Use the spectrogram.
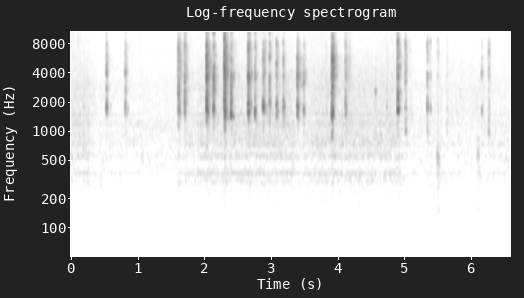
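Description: Quick, irregular clicks of fingers typing on a computer keyboard while entering WordArt text in PowerPoint, with short bursts and brief pauses, close and fairly quiet, with no voices.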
